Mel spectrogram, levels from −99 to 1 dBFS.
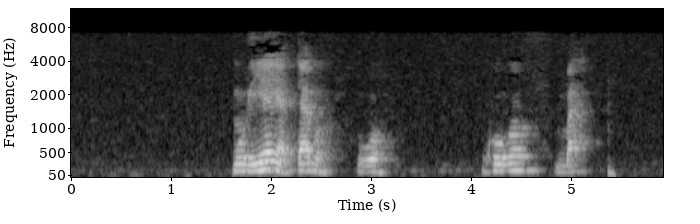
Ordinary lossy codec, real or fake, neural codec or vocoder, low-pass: MP3, 64 kbps; real; none; 7.2 kHz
